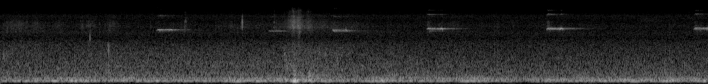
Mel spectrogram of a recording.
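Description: Steady low outdoor rumble with short high chirps of a small bird about once a second, and one sharp knock about three seconds in.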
